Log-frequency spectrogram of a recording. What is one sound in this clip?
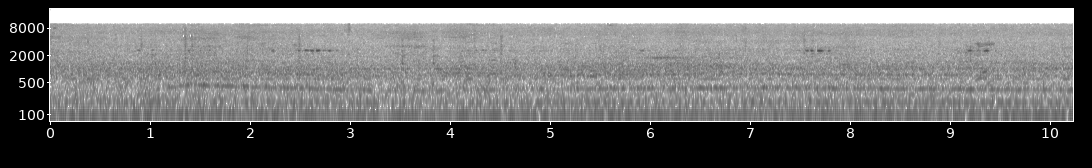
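Car engines rumble steadily at low speed close by.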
